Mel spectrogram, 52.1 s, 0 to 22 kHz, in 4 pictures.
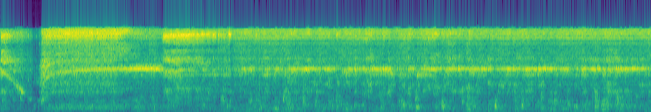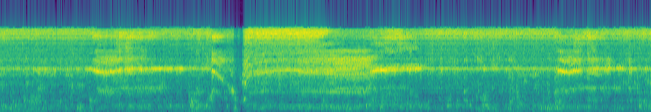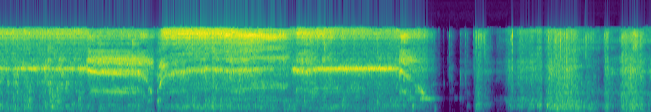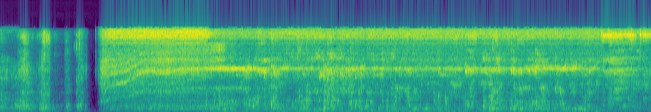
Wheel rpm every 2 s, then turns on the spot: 150, 230, 230, 230, 230, 230, 230, 230, 170, 190, 220, 230, 230, 230, 170, 220, 220, 30, 20, 20, 80, 220, 230, 230, 230, 230.
36-40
